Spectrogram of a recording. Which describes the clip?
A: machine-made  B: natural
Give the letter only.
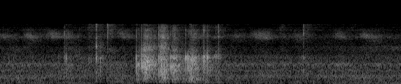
A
